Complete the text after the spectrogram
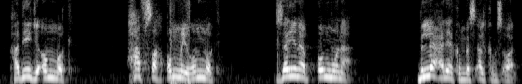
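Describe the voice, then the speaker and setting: A man with a high, slightly mellow voice preaches on television from a studio. He speaks emphatically, repeats words, and asks viewers direct questions.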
